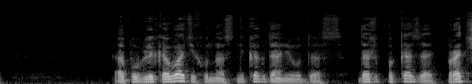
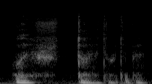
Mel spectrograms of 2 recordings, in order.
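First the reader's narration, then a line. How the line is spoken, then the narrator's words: Whispered cry. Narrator (Russian): женщины … вскрикивают шепотом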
